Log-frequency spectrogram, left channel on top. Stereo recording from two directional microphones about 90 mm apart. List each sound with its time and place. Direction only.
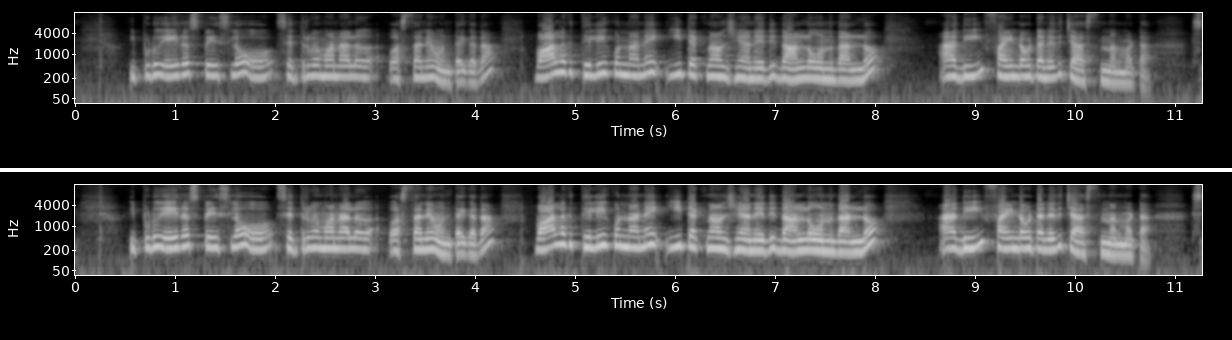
0.3 s speech: 20° right (ahead or behind)
3.3 s a woman's voice: 30° right (ahead or behind)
